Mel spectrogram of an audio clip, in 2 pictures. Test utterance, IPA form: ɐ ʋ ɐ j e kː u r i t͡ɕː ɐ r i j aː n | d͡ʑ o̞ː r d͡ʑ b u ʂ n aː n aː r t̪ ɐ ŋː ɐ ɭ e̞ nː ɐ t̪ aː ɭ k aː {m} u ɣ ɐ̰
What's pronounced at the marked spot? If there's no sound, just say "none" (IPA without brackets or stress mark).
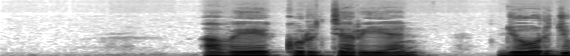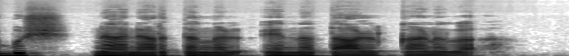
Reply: ɳ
